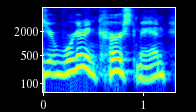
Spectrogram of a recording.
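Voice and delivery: ordinary talk

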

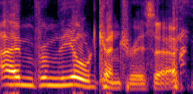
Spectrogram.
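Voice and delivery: odd, vaguely British put-on accent. Voicing a questioned character in a tabletop game, weird British-like accent. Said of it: "it's a really weird accent".

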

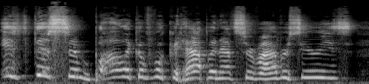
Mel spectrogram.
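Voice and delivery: put-on very high, swooping, screaming commentator voice. Retelling a line from the commentary: imitating Michael Cole screaming. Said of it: "Michael Cole in commentary starts screaming".

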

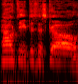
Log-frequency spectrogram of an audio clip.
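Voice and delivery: loud, deliberately terrible snake voice. Joking with a friend about a conspiracy, terrible snake voice. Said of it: "And my terrible snake voice".

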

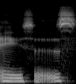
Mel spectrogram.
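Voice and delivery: play-acted, purely sarcastic one-word "aces". Describing a reply when someone is shorted things: acted-out sarcastic aces. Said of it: "I say aces sarcastically".

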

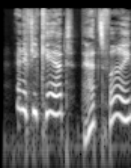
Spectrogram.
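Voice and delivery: playful, very high-pitched, passive-aggressive tone. Asking listeners for support on Patreon: playfully passive-aggressive. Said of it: "sort of passive aggressively".

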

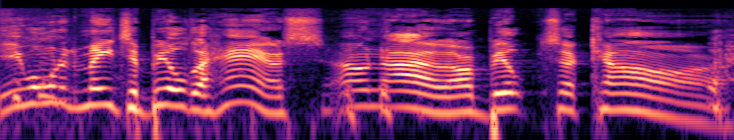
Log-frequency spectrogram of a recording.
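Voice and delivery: not very good put-on Australian accent. Voicing a character being discussed with co-hosts, in a not very good Australian accent. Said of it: "That's not a very good Australian accent".

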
